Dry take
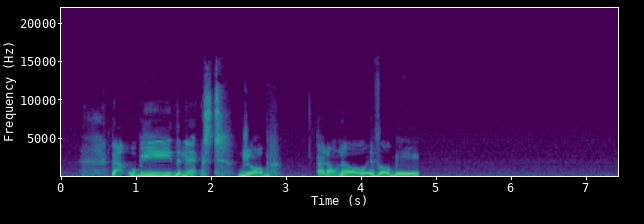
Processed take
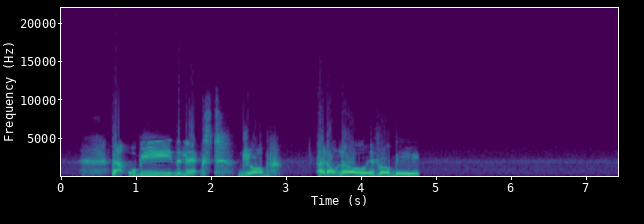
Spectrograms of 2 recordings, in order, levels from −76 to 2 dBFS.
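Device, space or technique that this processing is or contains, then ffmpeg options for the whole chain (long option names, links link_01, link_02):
megaphone: -filter_complex "[0:a]asettb=1/sr,asplit=3[link_01][link_02][link_03];[link_01]atrim=end=2.814[link_04];[link_02]atrim=start=2.81:end=4.27,asetpts=PTS-STARTPTS,afade=type=in:duration=0.004:curve=qsin,afade=type=out:start_time=1.456:duration=0.004:curve=qsin,equalizer=frequency=2100:width_type=o:width=1.6:gain=2.5[link_05];[link_03]atrim=start=4.266[link_06];[link_04][link_05]acrossfade=duration=0.004:curve1=hsin:curve2=qsin[link_07];[link_07][link_06]acrossfade=duration=0.004:curve1=qsin:curve2=hsin,highpass=560,lowpass=3100,equalizer=frequency=2000:width_type=o:width=0.49:gain=7.5,asoftclip=type=hard:threshold=-19.5dB,volume=2dB"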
